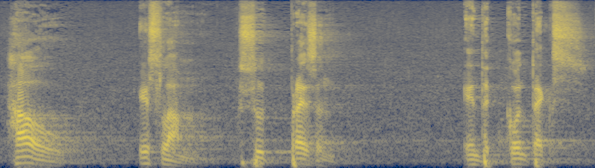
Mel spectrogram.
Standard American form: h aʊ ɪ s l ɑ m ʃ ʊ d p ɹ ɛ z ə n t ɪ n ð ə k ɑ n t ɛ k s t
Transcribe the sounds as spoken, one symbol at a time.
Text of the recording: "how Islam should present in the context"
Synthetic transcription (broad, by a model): h aʊ ɪ s l ɑ m s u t p ɹ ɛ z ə n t ɪ n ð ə k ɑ n t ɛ k s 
